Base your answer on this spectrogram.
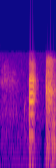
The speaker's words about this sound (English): I hear your dogs are going crazy back there. Yeah, as usual. I got them yeah. to be quiet most of the show, and it's not even the one that usually barks. It's the other one.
